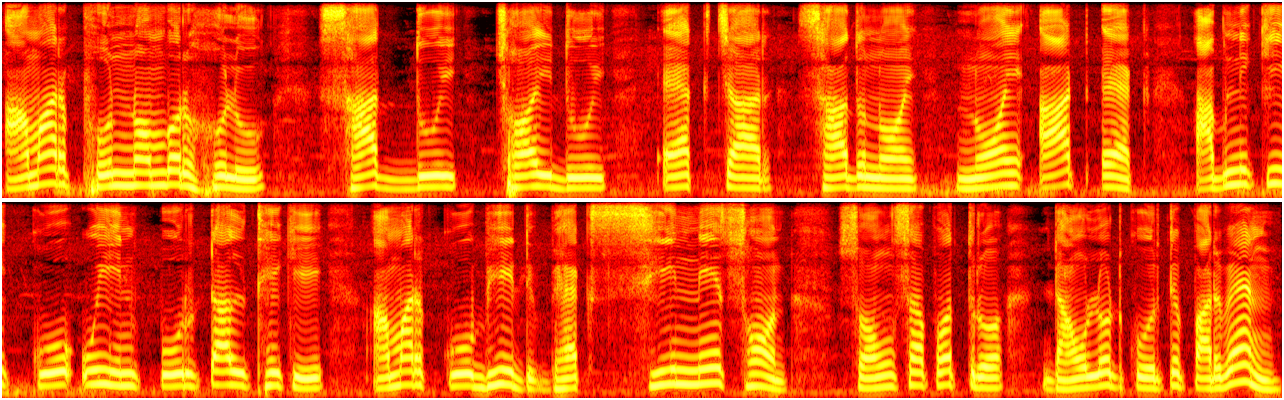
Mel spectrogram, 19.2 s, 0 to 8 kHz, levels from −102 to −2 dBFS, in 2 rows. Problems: none marked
